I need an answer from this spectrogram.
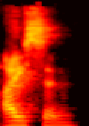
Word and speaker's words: Ison: His name is my dad's middle name, Ison. It's spelled like ocean, but with an I.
